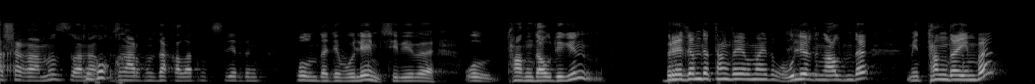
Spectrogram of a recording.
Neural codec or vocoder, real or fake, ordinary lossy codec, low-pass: none; real; MP3, 48 kbps; 7.2 kHz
